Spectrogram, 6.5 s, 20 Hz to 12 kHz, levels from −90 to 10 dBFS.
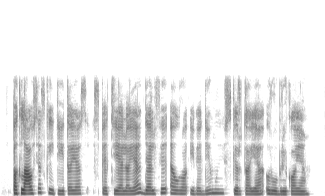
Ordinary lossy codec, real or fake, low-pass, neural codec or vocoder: MP3, 96 kbps; real; 7.2 kHz; none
